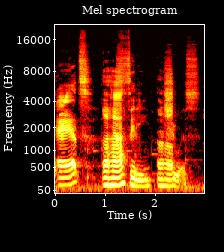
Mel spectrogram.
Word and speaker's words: adscititious: ADSCITITIOUS. It's a lot of titty in this word. A lot of titty in this word. It's ads, city, shoes.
